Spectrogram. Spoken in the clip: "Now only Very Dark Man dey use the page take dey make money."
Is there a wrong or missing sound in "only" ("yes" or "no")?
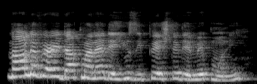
yes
